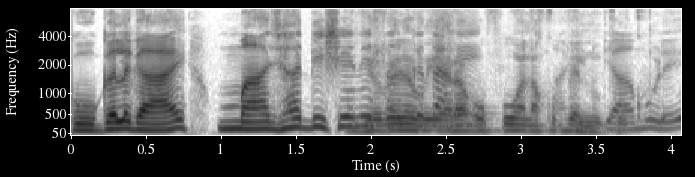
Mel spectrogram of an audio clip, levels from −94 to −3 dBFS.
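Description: No technical faults can be heard in this speech recording. It has passed through a call's microphone processing, which leaves nothing above 8 kHz and trims the lowest bass, and the level rises and falls smoothly as if set by a fader.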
